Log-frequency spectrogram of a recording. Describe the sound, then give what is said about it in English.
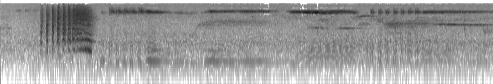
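Rufous and ruby-throated hummingbirds migrating north: thin, high squeaky whistles and chittering calls mixed with short buzzy, pulsing bursts like rapid wingbeats, continuing steadily with no one speaking. “Here they come. Rufous hummingbirds, ruby throats, and others are migrating north after a hot, dry winter in sunny Mexico or Central America.”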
